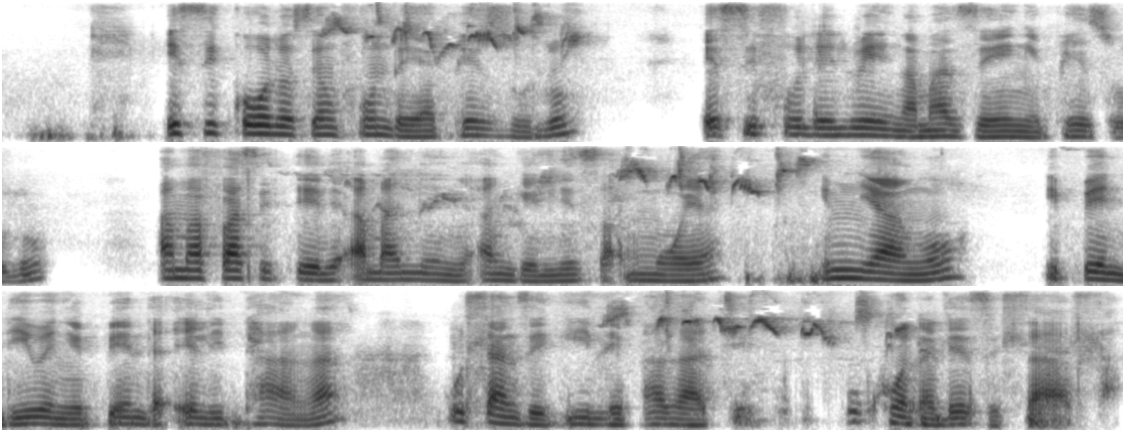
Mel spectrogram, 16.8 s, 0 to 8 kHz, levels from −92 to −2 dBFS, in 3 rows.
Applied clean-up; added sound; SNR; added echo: neural mask model Resemble Enhance denoiser.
